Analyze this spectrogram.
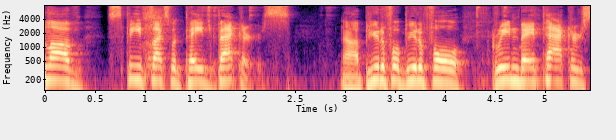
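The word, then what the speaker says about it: Bueckers: Not Bukers, Beckers. Pronounce Beckers. it properly. Yeah. It looks like Bukers, but it's Beckers.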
